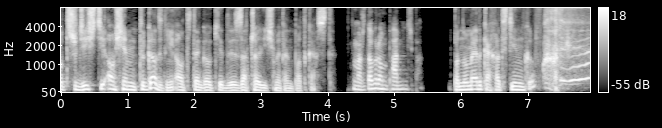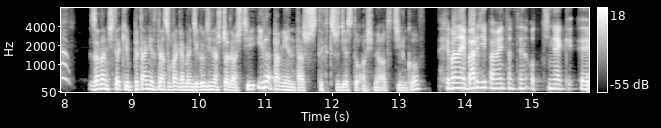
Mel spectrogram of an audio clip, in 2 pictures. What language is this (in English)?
Polish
